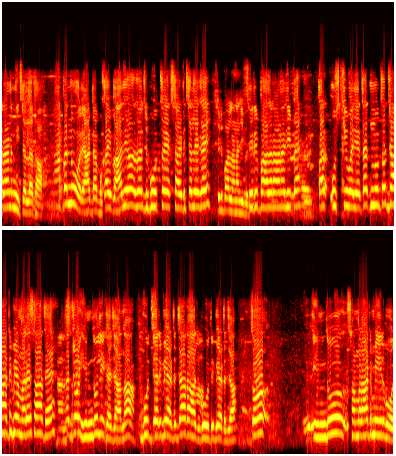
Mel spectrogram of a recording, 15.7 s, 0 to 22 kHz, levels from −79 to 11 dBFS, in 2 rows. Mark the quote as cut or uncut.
cut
